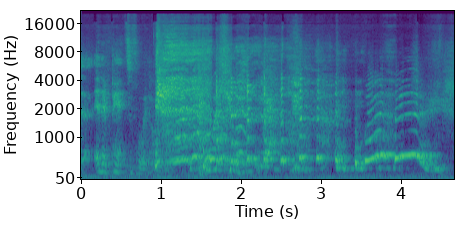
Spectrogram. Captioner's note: both laugh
